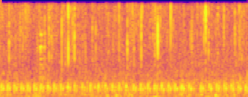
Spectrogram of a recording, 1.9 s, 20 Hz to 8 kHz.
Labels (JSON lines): {"label": "biophony, rattle", "recorder": "SoundTrap 500"}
